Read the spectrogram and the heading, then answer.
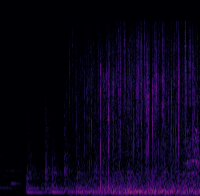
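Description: bonfire crackling

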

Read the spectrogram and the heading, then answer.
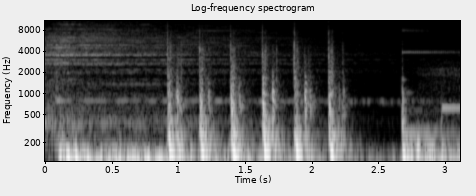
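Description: knocking on a door

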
